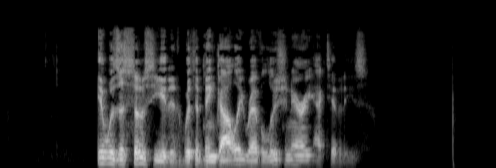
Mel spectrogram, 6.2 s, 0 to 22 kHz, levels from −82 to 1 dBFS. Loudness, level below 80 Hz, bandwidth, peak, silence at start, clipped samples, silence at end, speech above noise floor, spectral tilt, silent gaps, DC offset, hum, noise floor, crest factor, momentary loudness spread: -20 LUFS; -64 dBFS; 11.5 kHz; -2 dBFS; 1.2 s; under 0.1%; 1.65 s; 67 dB; -4 dB/octave; none; under 0.1%; none; -88 dBFS; 22 dB; 19 LU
